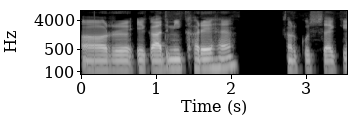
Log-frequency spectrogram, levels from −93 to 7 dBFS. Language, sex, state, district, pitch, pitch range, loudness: Hindi, male, Bihar, Saharsa, 110 Hz, 110-120 Hz, -24 LUFS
